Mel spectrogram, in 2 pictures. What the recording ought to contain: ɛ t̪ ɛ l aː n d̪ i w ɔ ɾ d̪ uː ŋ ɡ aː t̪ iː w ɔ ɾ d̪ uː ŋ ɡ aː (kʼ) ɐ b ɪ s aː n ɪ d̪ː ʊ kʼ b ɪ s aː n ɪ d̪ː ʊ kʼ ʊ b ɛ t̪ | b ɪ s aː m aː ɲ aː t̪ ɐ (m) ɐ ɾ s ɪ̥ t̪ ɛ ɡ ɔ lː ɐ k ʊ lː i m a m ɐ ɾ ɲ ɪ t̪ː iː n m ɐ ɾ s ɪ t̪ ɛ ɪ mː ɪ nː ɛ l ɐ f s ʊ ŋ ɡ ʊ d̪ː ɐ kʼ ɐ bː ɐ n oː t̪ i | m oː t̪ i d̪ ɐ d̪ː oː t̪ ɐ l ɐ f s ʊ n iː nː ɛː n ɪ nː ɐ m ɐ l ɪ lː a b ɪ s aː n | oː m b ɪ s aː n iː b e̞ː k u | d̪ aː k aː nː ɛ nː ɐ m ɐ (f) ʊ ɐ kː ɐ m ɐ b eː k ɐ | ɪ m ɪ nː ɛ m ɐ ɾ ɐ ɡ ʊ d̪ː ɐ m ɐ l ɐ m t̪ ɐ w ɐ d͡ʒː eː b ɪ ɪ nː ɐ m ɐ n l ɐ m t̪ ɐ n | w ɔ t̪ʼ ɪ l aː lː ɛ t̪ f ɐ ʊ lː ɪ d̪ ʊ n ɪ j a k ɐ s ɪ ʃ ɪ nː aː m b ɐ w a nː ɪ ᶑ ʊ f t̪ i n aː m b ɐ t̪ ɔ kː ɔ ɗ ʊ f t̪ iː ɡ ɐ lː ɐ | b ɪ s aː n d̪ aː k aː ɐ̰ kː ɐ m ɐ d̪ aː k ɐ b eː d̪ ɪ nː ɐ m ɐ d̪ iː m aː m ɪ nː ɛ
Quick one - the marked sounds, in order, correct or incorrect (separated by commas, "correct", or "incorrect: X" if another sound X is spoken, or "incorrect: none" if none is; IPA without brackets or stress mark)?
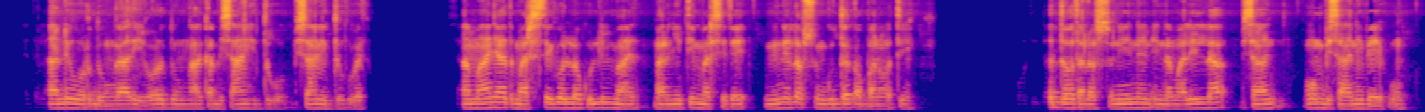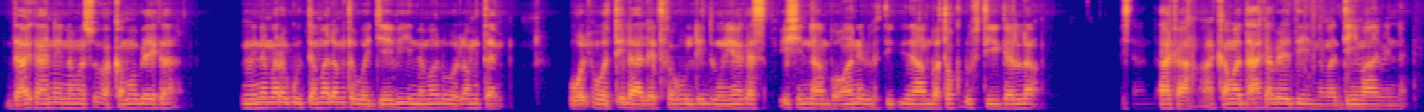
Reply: incorrect: k, correct, incorrect: s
